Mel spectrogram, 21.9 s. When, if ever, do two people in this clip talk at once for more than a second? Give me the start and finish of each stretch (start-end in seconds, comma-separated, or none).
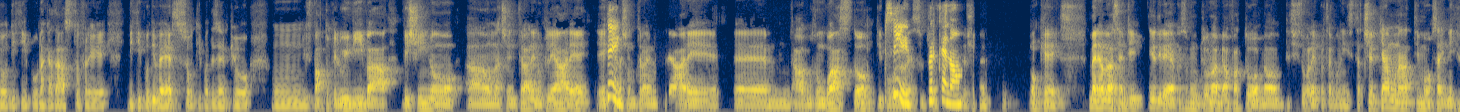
13.2-14.5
